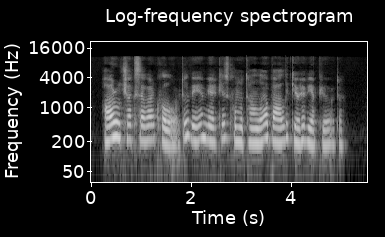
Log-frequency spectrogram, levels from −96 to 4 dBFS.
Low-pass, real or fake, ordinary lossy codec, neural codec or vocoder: 10.8 kHz; fake; AAC, 32 kbps; autoencoder, 48 kHz, 32 numbers a frame, DAC-VAE, trained on Japanese speech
